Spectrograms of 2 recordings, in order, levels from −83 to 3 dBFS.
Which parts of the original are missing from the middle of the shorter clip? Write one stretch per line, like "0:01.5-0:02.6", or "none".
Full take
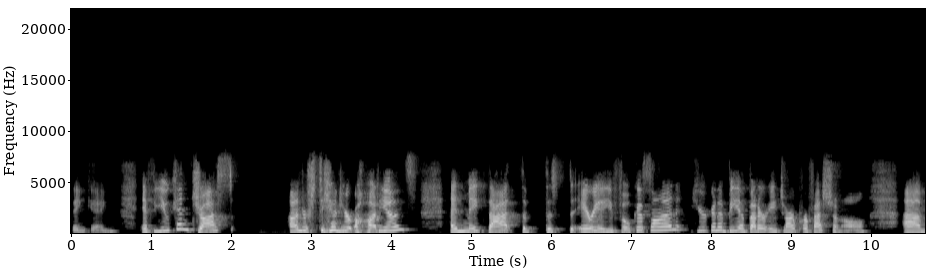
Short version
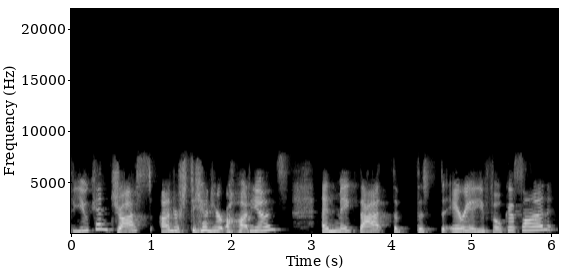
0:02.0-0:02.6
